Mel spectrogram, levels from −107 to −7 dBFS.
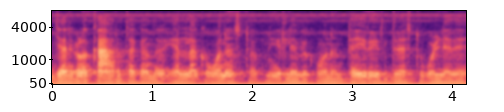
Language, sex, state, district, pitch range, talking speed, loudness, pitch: Kannada, male, Karnataka, Chamarajanagar, 105-110 Hz, 185 wpm, -24 LUFS, 110 Hz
